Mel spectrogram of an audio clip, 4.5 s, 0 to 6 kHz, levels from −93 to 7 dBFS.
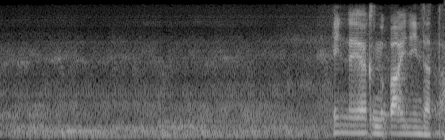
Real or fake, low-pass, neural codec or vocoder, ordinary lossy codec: fake; 5.4 kHz; codec, 16 kHz, 0.8 kbps, ZipCodec; none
